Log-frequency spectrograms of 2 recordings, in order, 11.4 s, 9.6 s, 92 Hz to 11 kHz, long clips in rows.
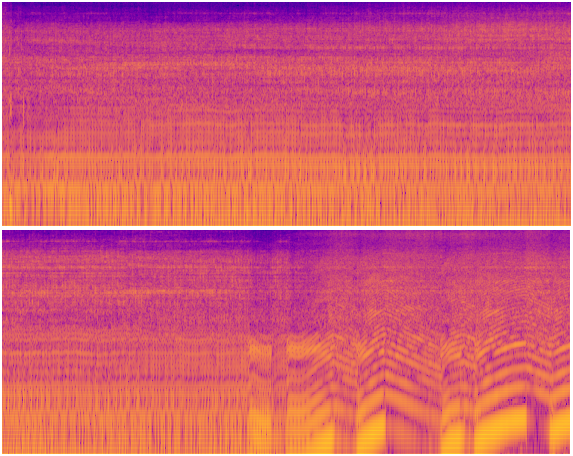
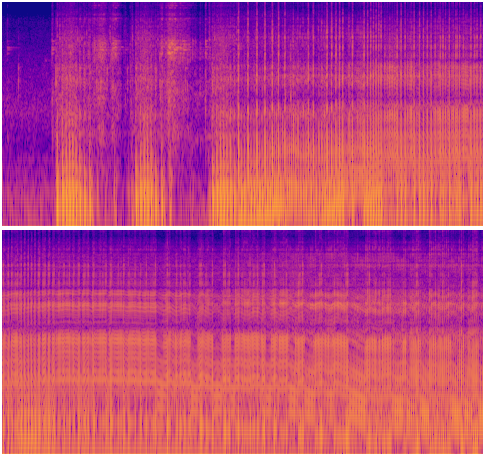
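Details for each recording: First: Stihl 018C 32cc chainsaw, sat unused for a year, restarted on choke: steady busy two-stroke buzz, then four or five sharp throttle blips with revs climbing and falling cleanly; starts and runs normally. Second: Trimmer started after a few pulls on choke, then a loud, rough, raspy two-stroke buzz that holds steady with a slight wobble; owner blames string still on the head and thinks the carburetor may need work someday.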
